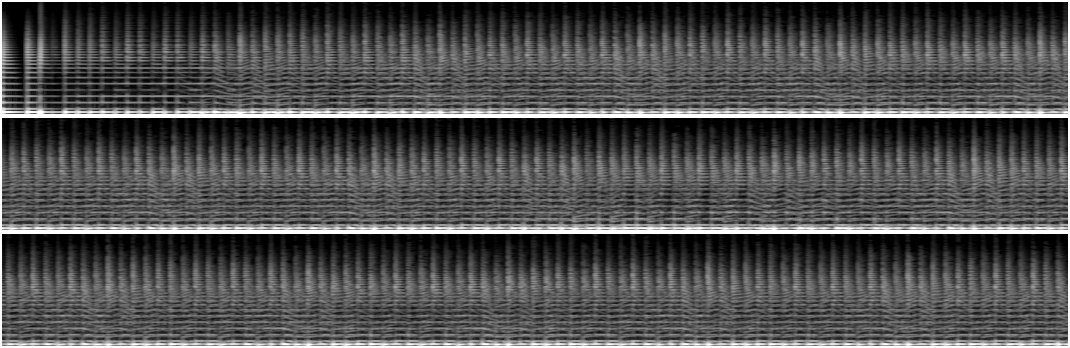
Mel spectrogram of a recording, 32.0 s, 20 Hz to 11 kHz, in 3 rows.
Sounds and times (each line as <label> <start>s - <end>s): synth 0.0s - 26.4s
bassline 0.0s - 31.9s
